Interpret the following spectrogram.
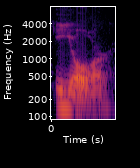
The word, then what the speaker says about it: Io: a Supreme Being named spelled IO but it's pronounced eore these are a few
